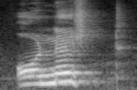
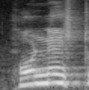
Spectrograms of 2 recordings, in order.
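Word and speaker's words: honest: आवर H silent रहता है our only hour okay so एन ऑनेस्ट होनेस्ट तो है नहीं है ऑनेस्ट तो इसमें यहां पर भी एज साइलेंट ऑनेस्ट ईमानदारी ईमानदार ओके ओके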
